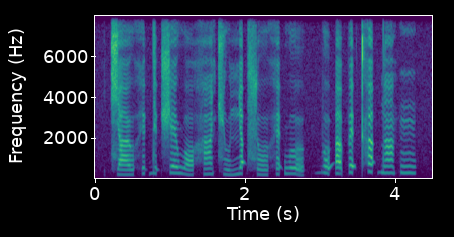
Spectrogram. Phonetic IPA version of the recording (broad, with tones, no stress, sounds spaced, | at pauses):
t͡ɕ a˨ ʊ̯ h ɪ˦ ʔ d ɪ˦ ʔ ʃ ɛ˦ w ɔ˨ h ã˦ t͡ɕ u˨ ɲ ä˦ ʔ s o˨ ʊ̯ h ɛ˦ ʔ w o̰˦˨ ʊ̯ | b o̰˦˨ ʔ ä̰˦˨ p ɛ˦ ʔ kʰ ä˦ ʔ d ã˦ p ũ˦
